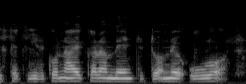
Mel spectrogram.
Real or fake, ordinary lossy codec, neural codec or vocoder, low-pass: real; none; none; 19.8 kHz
